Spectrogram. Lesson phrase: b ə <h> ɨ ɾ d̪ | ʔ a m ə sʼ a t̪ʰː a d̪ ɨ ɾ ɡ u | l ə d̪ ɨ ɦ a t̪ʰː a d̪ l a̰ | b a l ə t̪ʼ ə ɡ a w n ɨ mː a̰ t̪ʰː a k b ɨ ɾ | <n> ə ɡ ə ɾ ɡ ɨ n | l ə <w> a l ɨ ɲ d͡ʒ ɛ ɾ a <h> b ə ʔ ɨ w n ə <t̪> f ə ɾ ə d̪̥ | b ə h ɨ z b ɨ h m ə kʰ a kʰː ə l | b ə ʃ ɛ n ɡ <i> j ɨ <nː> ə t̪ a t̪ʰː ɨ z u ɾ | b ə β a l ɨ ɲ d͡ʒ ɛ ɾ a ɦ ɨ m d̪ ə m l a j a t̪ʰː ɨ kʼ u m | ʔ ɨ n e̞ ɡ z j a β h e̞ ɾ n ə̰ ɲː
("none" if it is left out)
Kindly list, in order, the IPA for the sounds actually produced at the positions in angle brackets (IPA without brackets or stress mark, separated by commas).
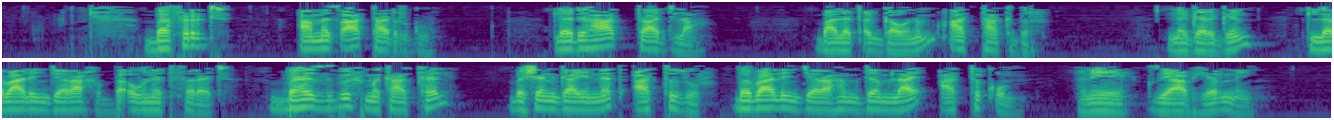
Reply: f, n, β, h, t̪, a, nː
